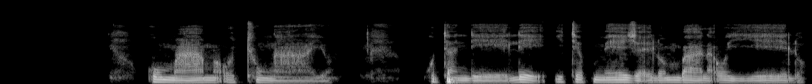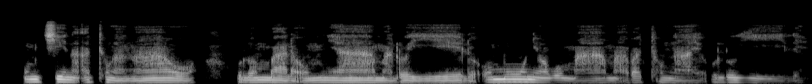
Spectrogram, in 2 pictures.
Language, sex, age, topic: North Ndebele, male, 50+, education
